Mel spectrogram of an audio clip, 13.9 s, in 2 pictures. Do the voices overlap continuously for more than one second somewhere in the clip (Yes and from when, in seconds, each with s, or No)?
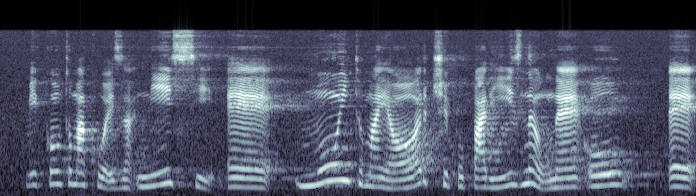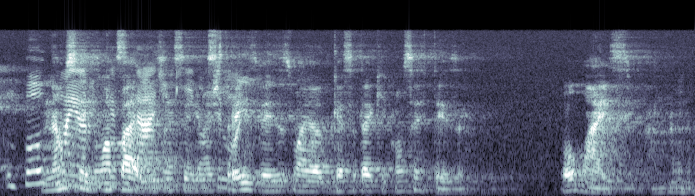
Yes, from 7.4 s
